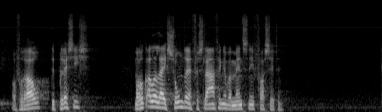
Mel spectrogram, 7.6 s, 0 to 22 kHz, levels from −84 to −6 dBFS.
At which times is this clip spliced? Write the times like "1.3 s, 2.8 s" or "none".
0.9 s

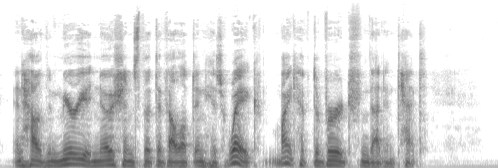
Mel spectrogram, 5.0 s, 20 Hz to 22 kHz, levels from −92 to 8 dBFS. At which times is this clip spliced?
none

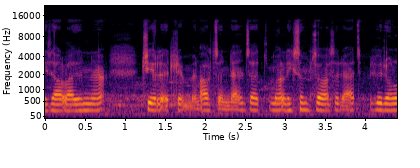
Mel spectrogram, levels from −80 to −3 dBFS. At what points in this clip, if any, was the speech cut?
1.9 s

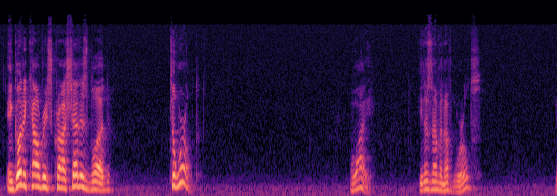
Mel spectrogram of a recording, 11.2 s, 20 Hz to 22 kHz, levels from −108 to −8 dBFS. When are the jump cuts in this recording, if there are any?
3.4 s

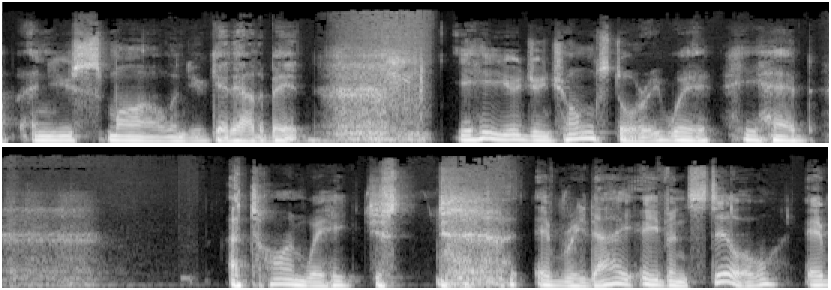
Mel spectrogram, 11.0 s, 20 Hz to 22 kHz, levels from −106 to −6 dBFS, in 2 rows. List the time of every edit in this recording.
none

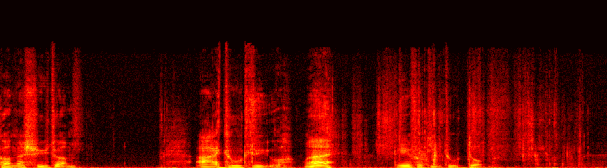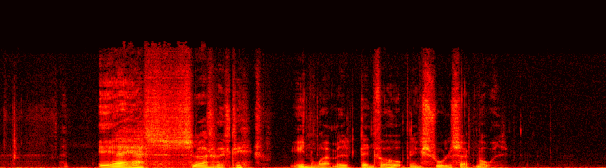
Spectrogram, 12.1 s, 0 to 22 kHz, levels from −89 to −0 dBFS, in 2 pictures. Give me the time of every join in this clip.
none

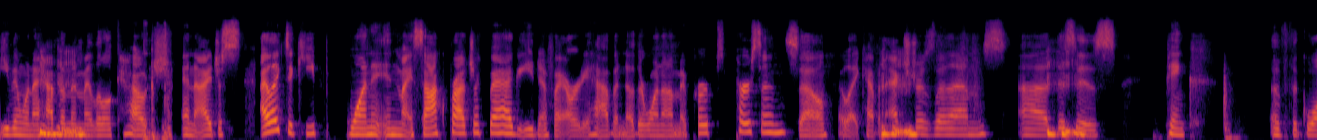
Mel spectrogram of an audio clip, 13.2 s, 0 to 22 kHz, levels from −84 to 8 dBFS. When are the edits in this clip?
2.5 s, 3.3 s, 8.3 s, 10.1 s

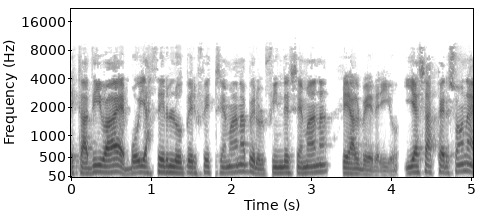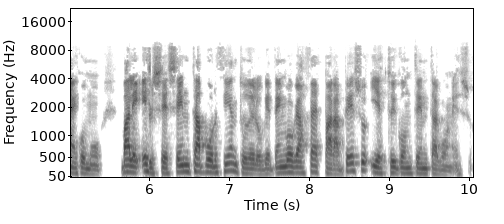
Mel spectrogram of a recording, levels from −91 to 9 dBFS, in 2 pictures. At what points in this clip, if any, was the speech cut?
1.4 s, 1.8 s, 3.4 s, 5.1 s, 6.0 s, 8.4 s

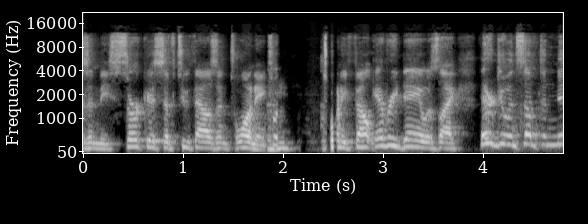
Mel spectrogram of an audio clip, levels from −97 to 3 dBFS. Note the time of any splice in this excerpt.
1.8 s, 2.9 s

